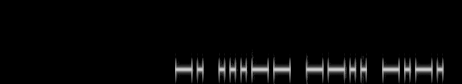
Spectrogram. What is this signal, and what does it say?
Morse code, heard as a keyed tone, about 21 wpm, 700 Hz. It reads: N3ZC
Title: USA Call Signs - 4 Characters - 22wpm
